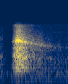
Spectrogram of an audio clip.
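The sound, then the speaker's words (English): A slow exhale during a guided breathing exercise: one soft, breathy rush that swells quickly and then fades gradually over about a second, fairly quiet and without talk. “Let's breathe in. Breathing in love and Holy Spirit and peace and joy. Let's exhale.”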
